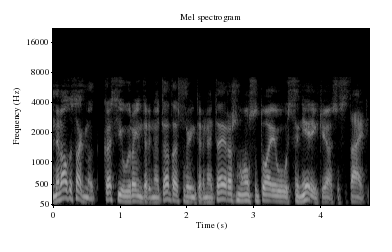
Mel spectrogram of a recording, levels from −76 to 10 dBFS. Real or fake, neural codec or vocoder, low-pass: fake; autoencoder, 48 kHz, 32 numbers a frame, DAC-VAE, trained on Japanese speech; 7.2 kHz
